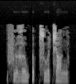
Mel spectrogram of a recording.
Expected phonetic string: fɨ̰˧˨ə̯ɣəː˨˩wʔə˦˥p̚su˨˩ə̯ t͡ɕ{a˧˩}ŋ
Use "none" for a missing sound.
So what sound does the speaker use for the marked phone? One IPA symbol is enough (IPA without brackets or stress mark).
a˨˩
